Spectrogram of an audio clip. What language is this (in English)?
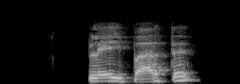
Esperanto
